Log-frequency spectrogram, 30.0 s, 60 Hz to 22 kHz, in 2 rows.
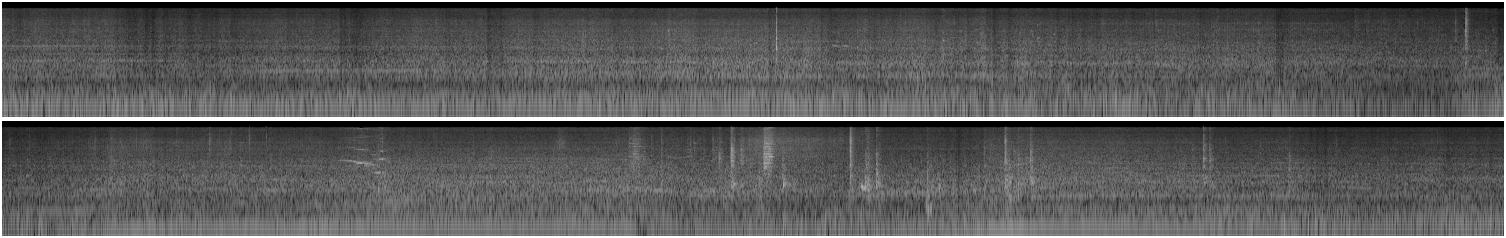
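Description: New Holland T7060 tractor's six-cylinder diesel engine running steadily while pulling a reversible plough through the field. The engine note shifts a few times, and a few sharp clicks and knocks come about three quarters of the way through.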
